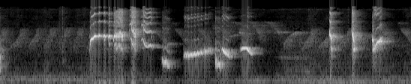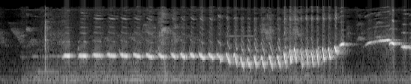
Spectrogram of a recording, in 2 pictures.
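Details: White-rumped shama song used to prompt other shamas to sing: sharp chattering bursts and descending whistled notes, then a long rapid warbled trill sliding down and rising again near the end.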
